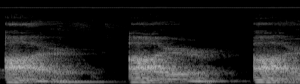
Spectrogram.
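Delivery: drawn-out American 'arrr'; American accent R. Shown as a demonstration. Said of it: "American से बोलते हैं".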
